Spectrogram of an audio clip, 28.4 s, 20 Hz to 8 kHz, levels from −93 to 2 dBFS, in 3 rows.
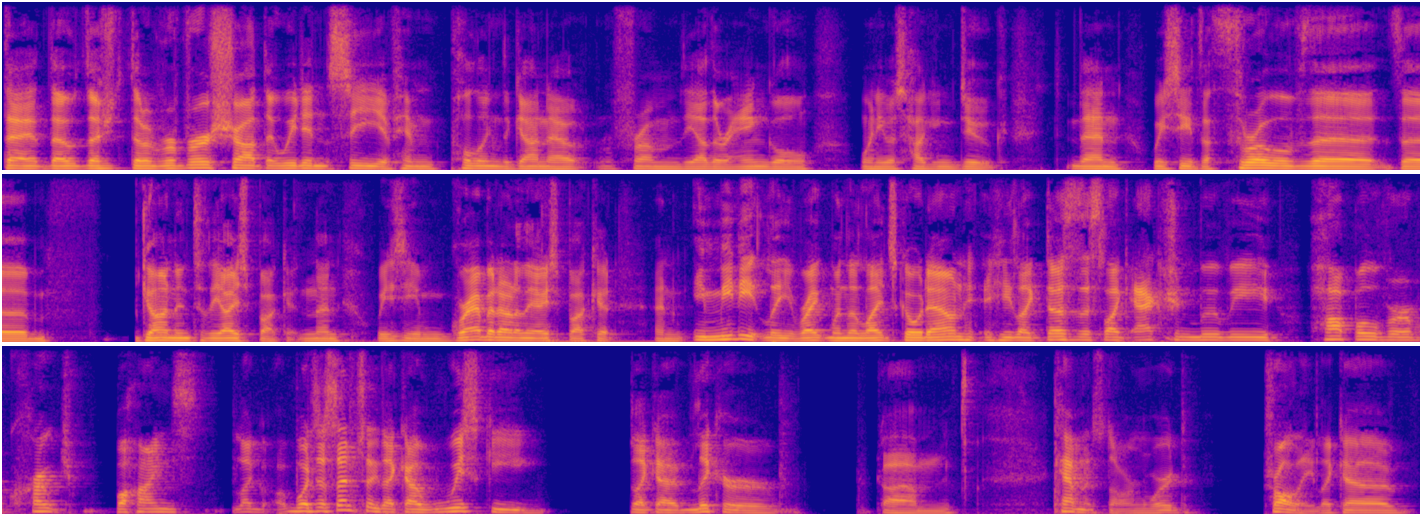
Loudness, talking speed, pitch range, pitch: -22 LUFS, 180 wpm, 100-130 Hz, 115 Hz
